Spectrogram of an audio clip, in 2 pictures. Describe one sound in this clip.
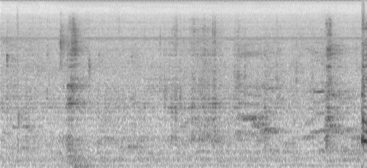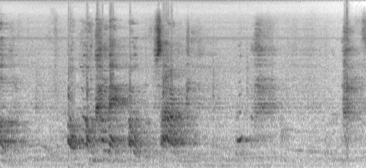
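A man speaks with animation in a large echoing hall.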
